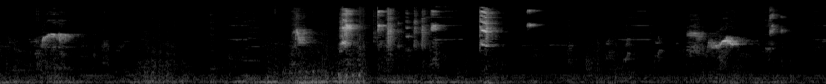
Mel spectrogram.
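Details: Lovebirds in an aviary on 22 August 2023, giving scattered sharp, shrill chirps and squeaks at irregular intervals, with soft rustling and fluttering in the background.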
